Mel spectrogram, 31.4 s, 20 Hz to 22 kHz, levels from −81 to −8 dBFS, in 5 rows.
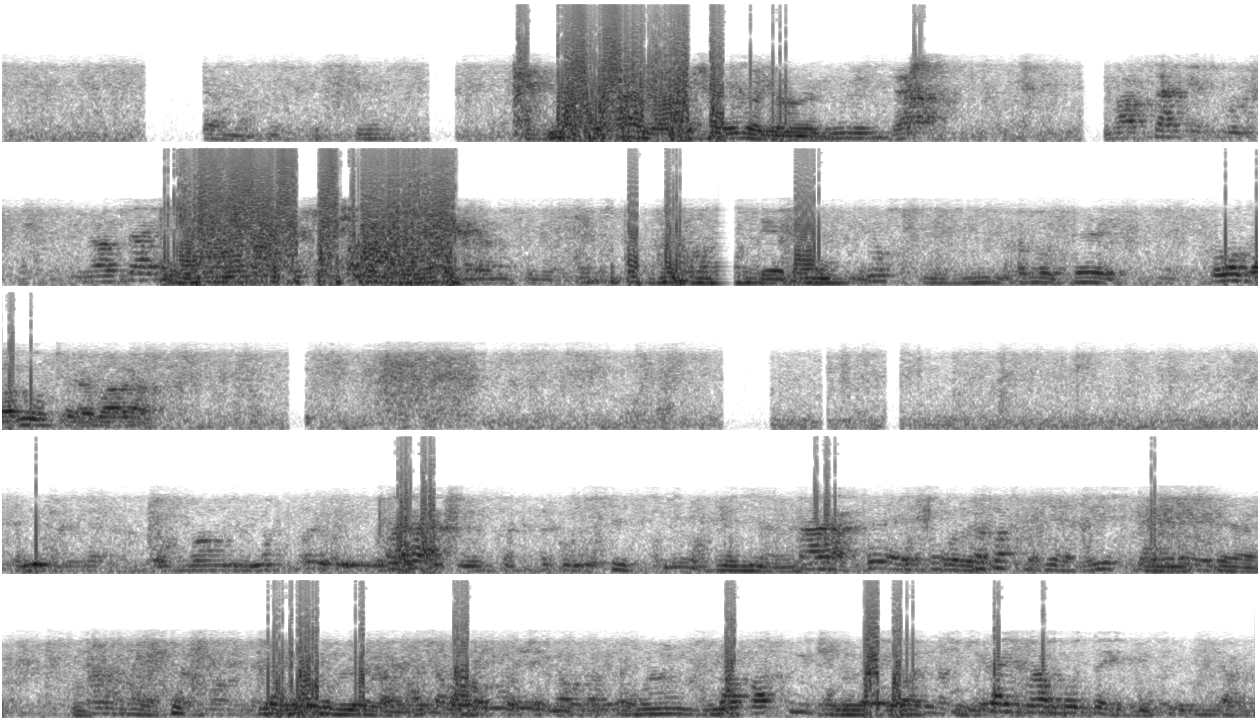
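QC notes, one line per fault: Throughout, integer overflow: the signal is driven about 21 dB past full scale, and instead of being limited, each peak over the ceiling wraps to the opposite sign and jumps across the whole range. Around two percent of samples land over the limit, so the loudest moments break into violent, sharp cracks, far harsher and more abrupt than ordinary clipping, while quieter passages pass through intact.
9.85 to 9.96 s, short stall from a late packet: a packet arrived late, the jitter buffer ran dry, and the receiver held the last sound for 87 ms until the packet turned up, then carried on from the same point. Nothing is lost, but the sound hangs unnaturally long with a faint buzzy, flattened quality, and everything after it sits 87 ms later than before.
10.04 to 10.13 s, short concealed packet loss: 20 ms of audio never reached the decoder in time. The receiver papered over the gap by extending the preceding sound for 12 ms and then crossfading back into the real signal, so the hole is heard as a brief smear or slight wobble rather than a clean dropout. 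The net result is about ten milliseconds of extra, synthetic material.
16.17 to 17.01 s, jitter buffer speed-up: with more audio queued than its target, as after a burst of delayed packets, the receiver trimmed short pitch-period-sized slices repeatedly to shed latency. Playback runs at 105% speed for this stretch, removing about 50 ms in total. Pitch stays unchanged, but the sound comes across slightly hurried and its timing compressed.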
